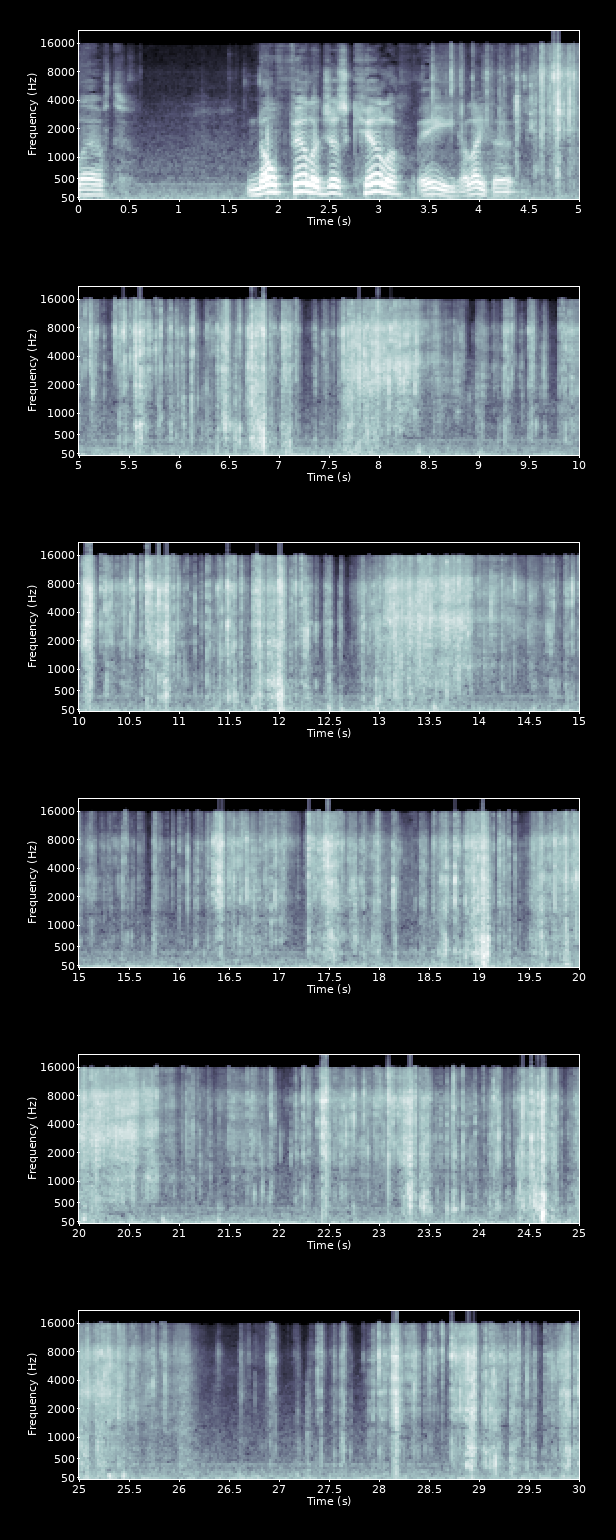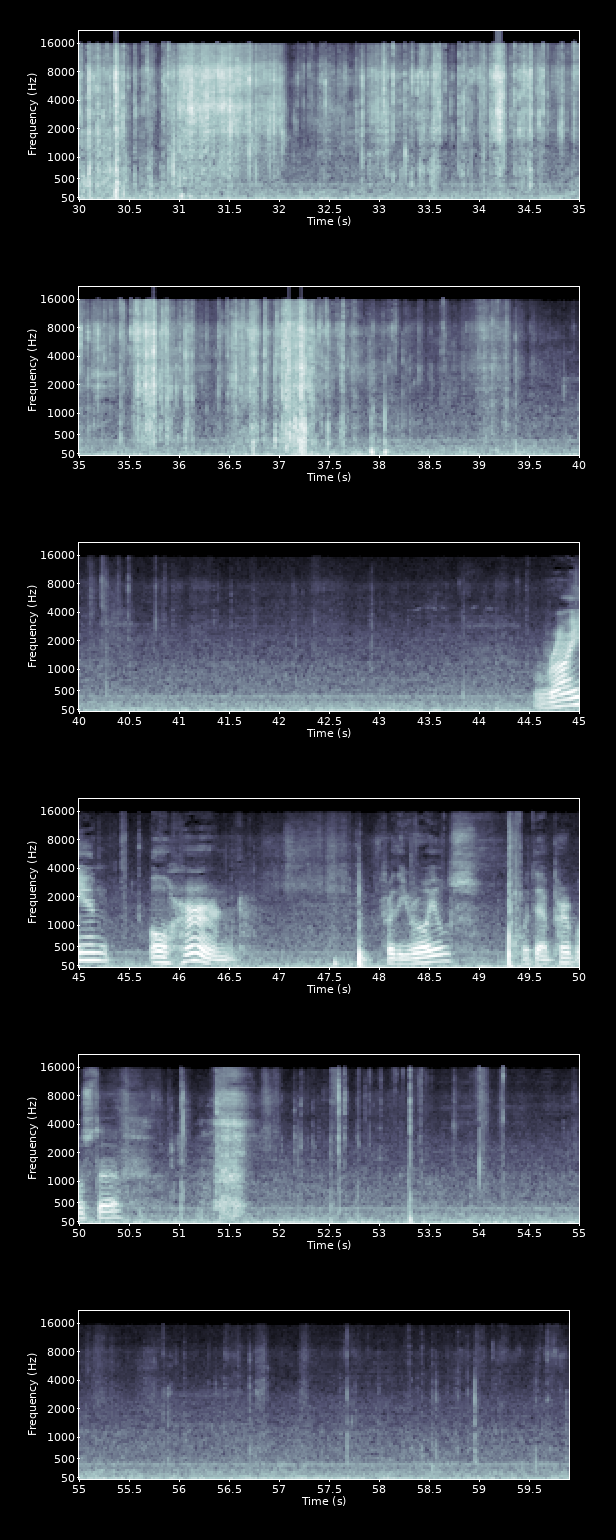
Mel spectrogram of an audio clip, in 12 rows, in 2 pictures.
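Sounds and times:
foil wrappers crinkling and tearing: 3.4 - 39.5, 51.7 - 53.4.

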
